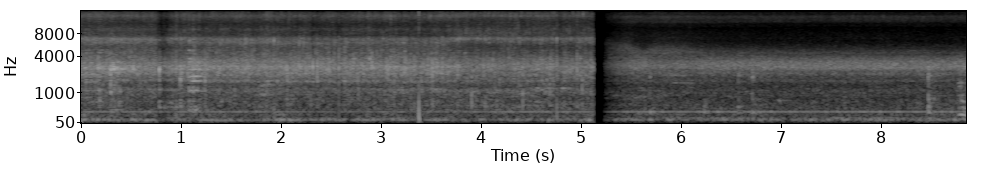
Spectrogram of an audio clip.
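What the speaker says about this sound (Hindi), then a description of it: "ये प्याज, कलौंजी और ये जो मेथी दाना और सौंफ है उसका हमने बघार" Onion, nigella seeds, fenugreek seeds and fennel seeds sizzle steadily in hot oil as a tempering, a loud close hiss with stirring, briefly cut off before resuming slightly quieter.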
